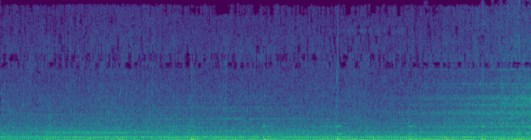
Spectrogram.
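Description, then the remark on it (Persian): A boat engine drones steadily as it arrives, a low, rumbling hum with a tonal buzz that swells slightly louder over the few seconds, with no voices. “آماده شو، قایق اومد.”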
